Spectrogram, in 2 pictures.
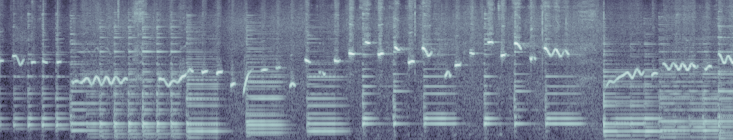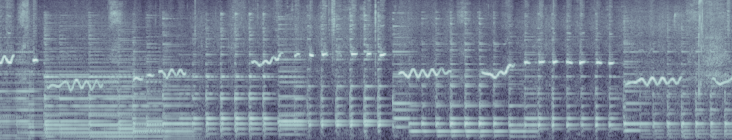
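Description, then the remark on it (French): A person whistles a fast, ornate operatic melody full of high leaps and rapid runs, clear and prominent over a steady instrumental accompaniment, with no talking. “celui qui sifflote ou celle qui sifflote, je me souviens plus, euh, là, la reine de la nuit”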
